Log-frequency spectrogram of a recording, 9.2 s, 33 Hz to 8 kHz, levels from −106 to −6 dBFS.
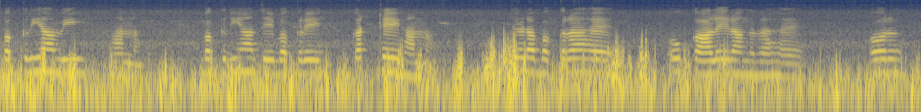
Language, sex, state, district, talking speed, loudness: Punjabi, female, Punjab, Fazilka, 110 wpm, -20 LUFS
